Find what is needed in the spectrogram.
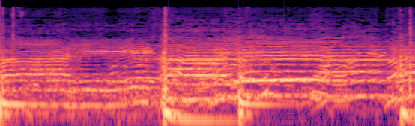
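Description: A group of voices singing a Nepali folk song together in long held notes, with a deep drum struck three times, the second and third beats close together.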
